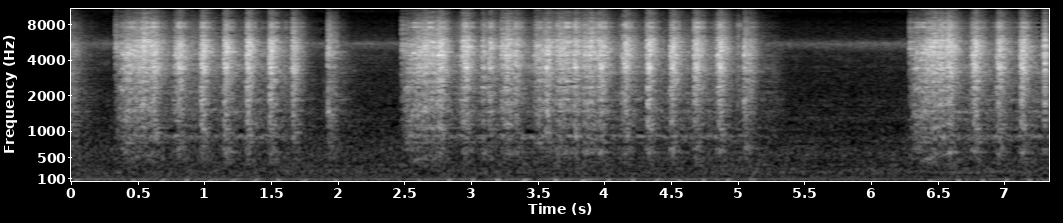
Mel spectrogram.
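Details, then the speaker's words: 2018 Polaris Phoenix 200 ATV, bought new, after sitting and being loaded and shaken: three short cranking bursts, about three turns a second, never catches, keeps stalling; hard starting from a rich carburetor needle setting. "here's a video after I loaded it up and and shook it around a little bit they want to sounds like it wants to start just keeps on stalling out"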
